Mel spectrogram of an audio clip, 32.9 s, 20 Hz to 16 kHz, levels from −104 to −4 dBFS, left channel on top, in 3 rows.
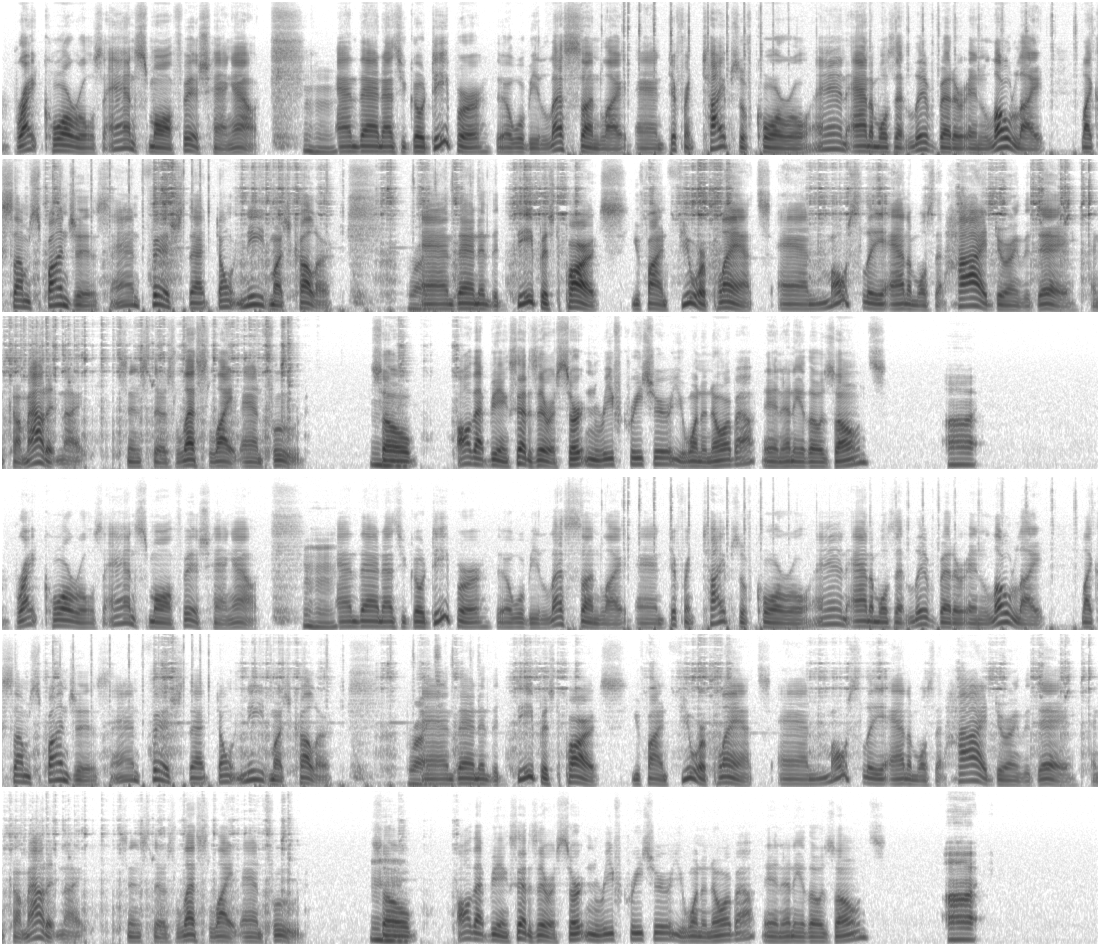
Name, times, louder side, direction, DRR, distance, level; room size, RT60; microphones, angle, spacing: voice 1, 0.0-3.0 3.3-10.4 10.8-14.7 15.1-22.7 23.1-24.9 25.6-26.1 26.5-30.7, left 4 dB, 60° left, 1.1 m, -35 dB
voice 2, 3.0-3.4 15.0-15.3 25.6-26.0 31.4-31.8, right 2 dB, 70° right, 3.7 m, -38 dB
sound 1, 5.4-15.9, left 2 dB, 30° left, 4.7 m, -55 dB
sound 2, 11.2-11.6 11.9-12.1 12.4-12.9 13.3-14.3 14.7-15.7 16.0-16.8 17.4-18.3 19.0-19.9 20.2-25.0 25.9-26.5, left 11 dB, 80° left, 3.8 m, -46 dB
head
